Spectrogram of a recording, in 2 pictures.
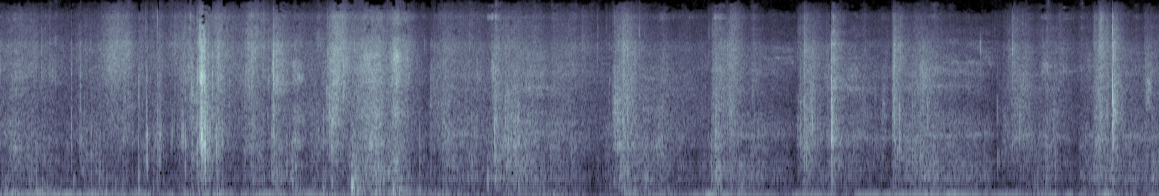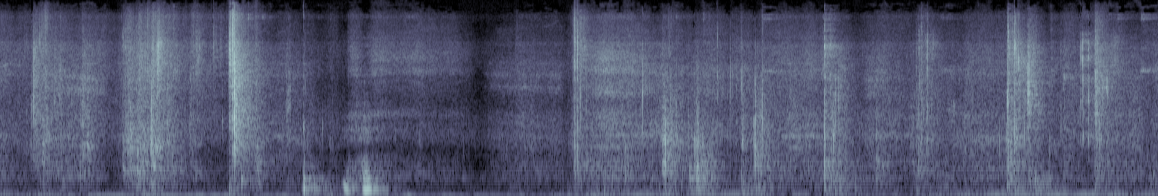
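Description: Footsteps crunch and rustle over scattered paper and debris.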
